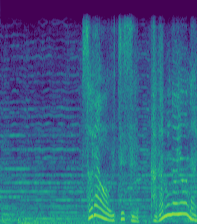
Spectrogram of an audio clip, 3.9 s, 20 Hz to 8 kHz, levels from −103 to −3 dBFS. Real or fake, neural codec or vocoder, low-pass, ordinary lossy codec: fake; codec, 44.1 kHz, 7.8 kbps, Pupu-Codec; 7.2 kHz; none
